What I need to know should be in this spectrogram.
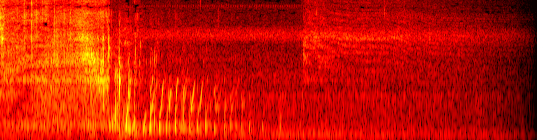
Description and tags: Road flare extinquished in water burn fire burning bubbles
